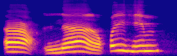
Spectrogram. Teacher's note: आइन वस्ते हलक से, मद्दे असली, ना एक अलिफ के बराबर खींचना है।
